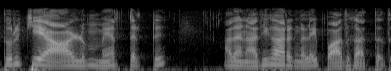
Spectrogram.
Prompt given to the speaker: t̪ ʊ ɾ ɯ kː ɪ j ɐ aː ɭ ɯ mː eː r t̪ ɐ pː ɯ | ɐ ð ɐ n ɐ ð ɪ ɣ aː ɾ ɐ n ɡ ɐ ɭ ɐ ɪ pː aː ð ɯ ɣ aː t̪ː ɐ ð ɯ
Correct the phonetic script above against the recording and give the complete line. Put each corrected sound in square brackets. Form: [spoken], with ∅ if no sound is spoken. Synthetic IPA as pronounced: t̪ ʊ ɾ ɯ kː ɪ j ɐ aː ɭ ɯ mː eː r t̪ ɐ [ʈː] ɯ | ɐ ð ɐ n ɐ ð ɪ ɣ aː ɾ ɐ [ŋ] ɡ ɐ ɭ ɐ ɪ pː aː ð ɯ ɣ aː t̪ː ɐ ð ɯ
